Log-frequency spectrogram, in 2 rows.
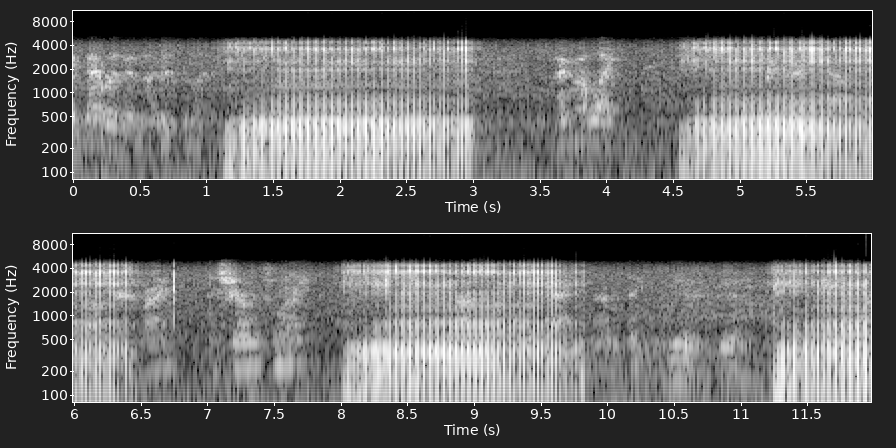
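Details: Snoring shown off as a party trick: loud, rough, buzzing snores every three to four seconds with softer snuffling breaths between, about 17 breaths a minute.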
